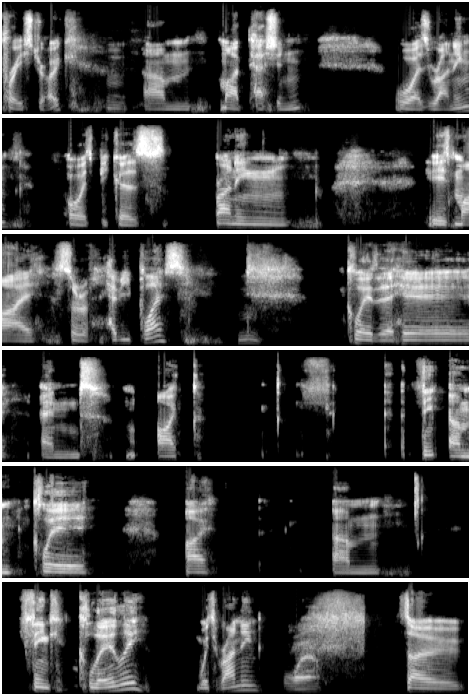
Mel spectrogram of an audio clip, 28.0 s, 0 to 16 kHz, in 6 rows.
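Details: Adult man with aphasia about six years after a haemorrhagic stroke caused by an AVM at age 34; right-sided deficits, vision issues, word-finding difficulty, mixing up similar objects; aphasia.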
